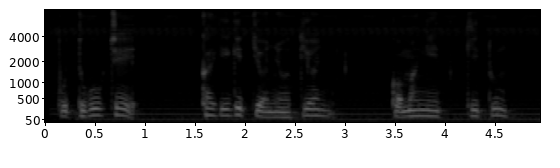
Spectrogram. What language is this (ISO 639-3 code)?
kln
